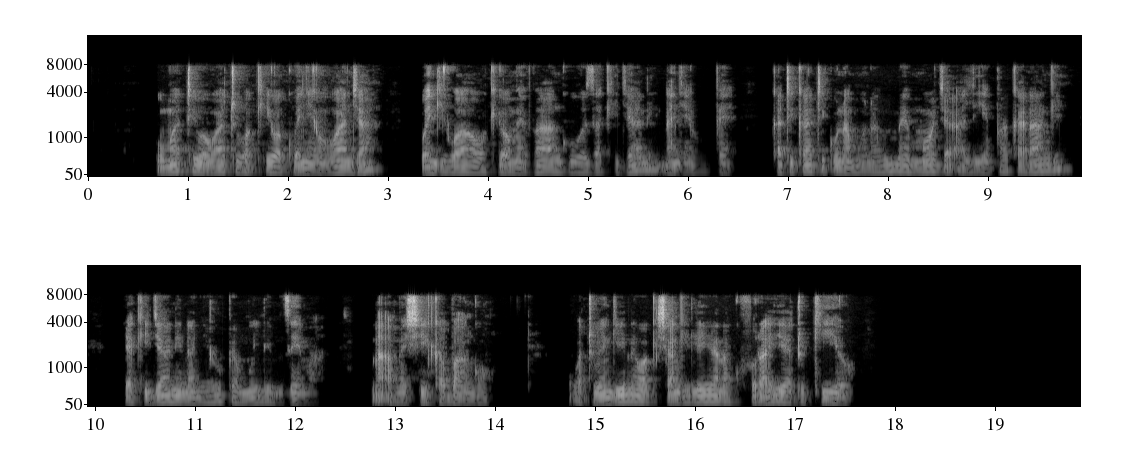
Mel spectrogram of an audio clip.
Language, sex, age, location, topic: Swahili, male, 25-35, Kisumu, government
